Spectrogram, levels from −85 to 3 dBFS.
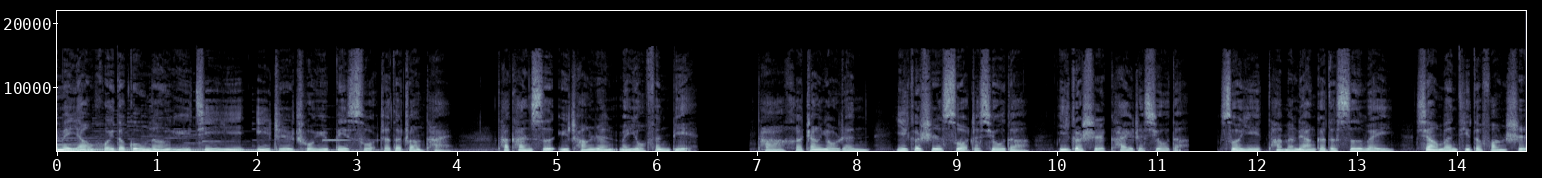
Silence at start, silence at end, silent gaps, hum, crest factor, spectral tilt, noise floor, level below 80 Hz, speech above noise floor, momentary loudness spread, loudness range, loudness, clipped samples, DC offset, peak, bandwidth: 0 s; 0 s; 6.43-6.93 s, 11.34-11.61 s; none; 20 dB; -6 dB/octave; under -90 dBFS; -52 dBFS; over 70 dB; 10 LU; 3 LU; -21 LUFS; under 0.1%; under 0.1%; -2 dBFS; 16.5 kHz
